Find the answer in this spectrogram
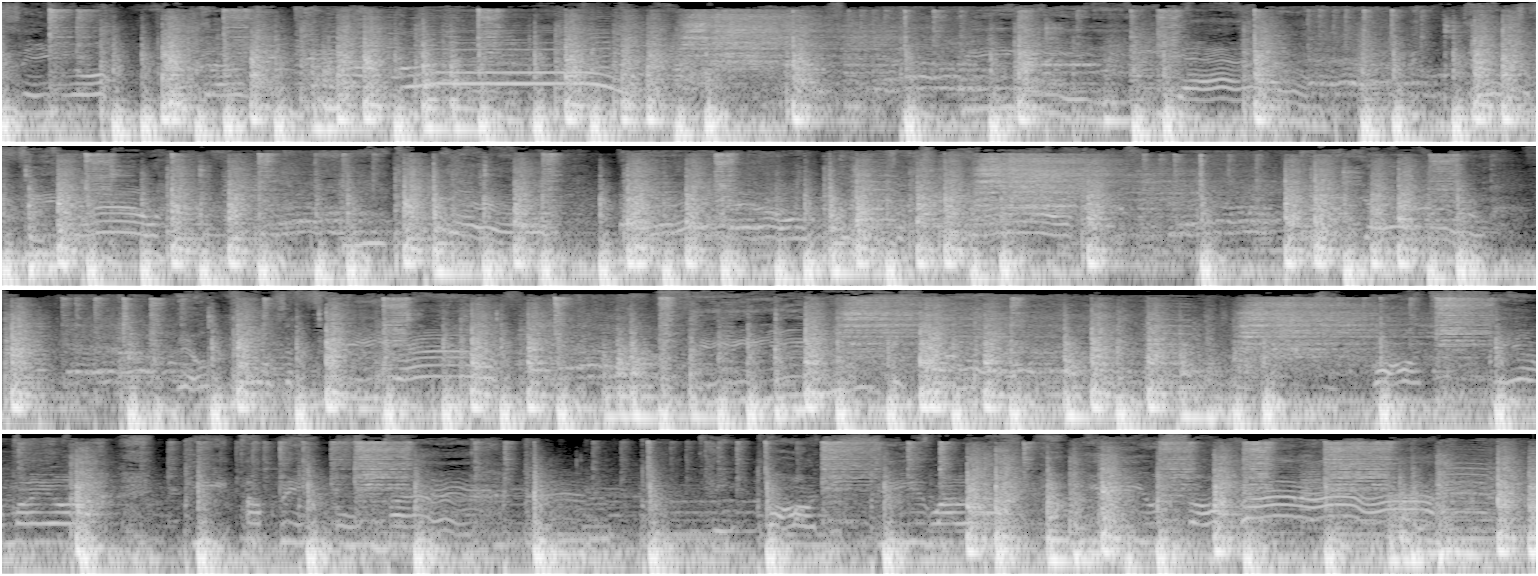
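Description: Acoustic drum kit played continuously in a steady groove: kick drum and snare beats with cymbal hits ringing over them.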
